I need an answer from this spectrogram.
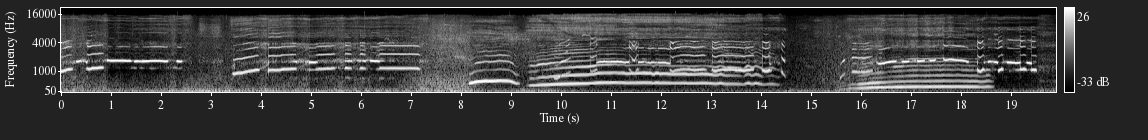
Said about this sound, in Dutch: Ik heb daar een cd van met walvisliederen. Daar kan je heel goed mee slapen.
